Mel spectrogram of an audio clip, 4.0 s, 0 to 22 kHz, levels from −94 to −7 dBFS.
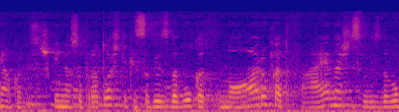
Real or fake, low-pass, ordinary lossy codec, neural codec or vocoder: fake; 14.4 kHz; AAC, 48 kbps; vocoder, 44.1 kHz, 128 mel bands every 256 samples, BigVGAN v2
